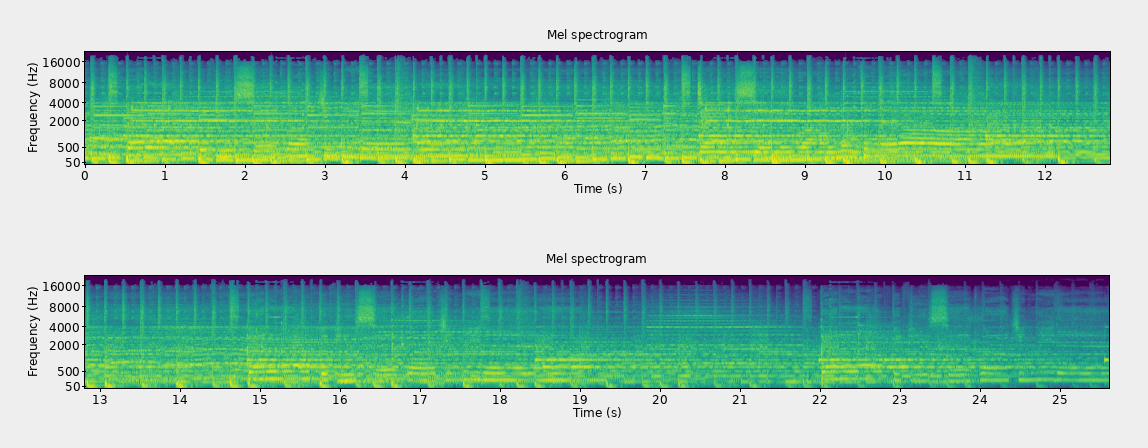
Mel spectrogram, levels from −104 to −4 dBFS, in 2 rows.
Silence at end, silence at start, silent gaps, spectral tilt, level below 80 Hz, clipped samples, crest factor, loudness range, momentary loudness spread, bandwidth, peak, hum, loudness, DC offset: 0 s; 0 s; none; -4.5 dB/octave; -24 dBFS; under 0.1%; 12 dB; 9 LU; 13 LU; 19 kHz; 0 dBFS; none; -12 LUFS; under 0.1%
